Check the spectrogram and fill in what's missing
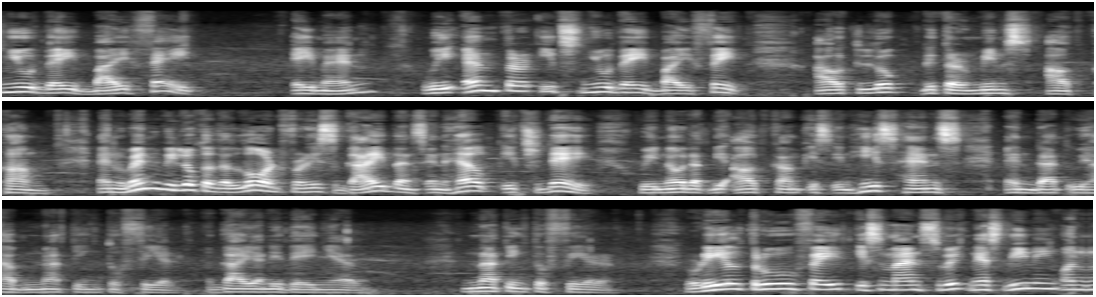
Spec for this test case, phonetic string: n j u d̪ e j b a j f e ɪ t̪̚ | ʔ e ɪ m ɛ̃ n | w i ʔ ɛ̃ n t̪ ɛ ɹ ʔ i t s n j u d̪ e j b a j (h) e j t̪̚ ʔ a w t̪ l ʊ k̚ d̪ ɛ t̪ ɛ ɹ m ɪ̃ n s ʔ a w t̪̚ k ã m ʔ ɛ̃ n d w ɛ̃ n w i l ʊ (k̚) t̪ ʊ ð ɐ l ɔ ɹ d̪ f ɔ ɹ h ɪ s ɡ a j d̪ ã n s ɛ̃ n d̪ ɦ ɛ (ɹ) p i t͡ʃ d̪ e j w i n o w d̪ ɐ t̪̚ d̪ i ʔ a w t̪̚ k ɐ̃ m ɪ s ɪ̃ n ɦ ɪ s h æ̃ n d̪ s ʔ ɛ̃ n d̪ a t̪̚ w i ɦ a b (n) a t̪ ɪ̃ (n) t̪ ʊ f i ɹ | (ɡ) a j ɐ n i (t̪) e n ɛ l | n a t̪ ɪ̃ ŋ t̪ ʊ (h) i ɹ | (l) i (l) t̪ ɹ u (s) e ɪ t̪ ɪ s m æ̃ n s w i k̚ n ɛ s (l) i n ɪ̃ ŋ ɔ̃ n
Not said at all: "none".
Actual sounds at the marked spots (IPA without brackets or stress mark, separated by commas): f, k̚, l, n, ŋ, ɡ, d̪, f, ɹ, l, f, l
